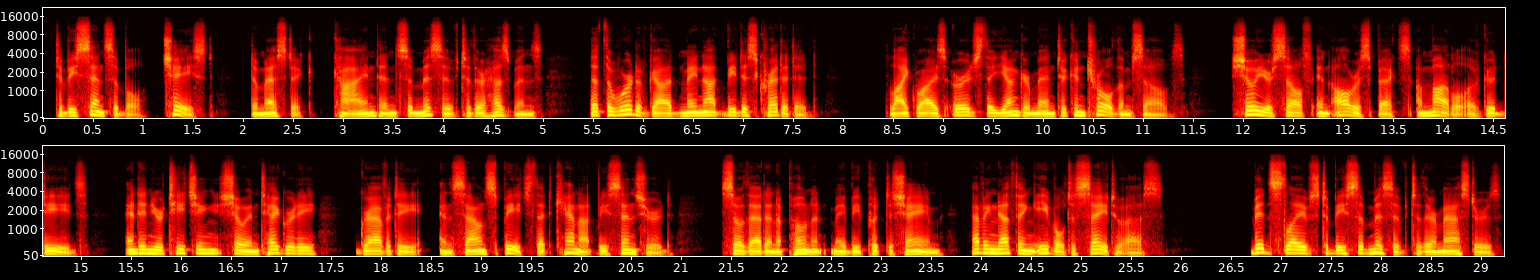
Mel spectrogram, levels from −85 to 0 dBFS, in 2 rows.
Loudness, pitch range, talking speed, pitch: -23 LUFS, 90-115 Hz, 155 wpm, 100 Hz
